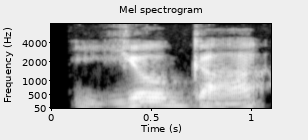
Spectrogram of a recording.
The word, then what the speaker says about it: yoga: g a yoga Ah the ending a is not this a but rather the previous uh sound that is awah. So in Sanskrit we pronunciate the word yoga as yoga.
